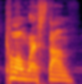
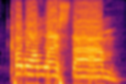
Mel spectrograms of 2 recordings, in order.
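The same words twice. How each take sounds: First: Said in the usual way. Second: High, loud, drawn-out fan cheer; rallying shout. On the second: Real, not acted. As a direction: roar the team on slowly. Cheering the team, louder repeat.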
